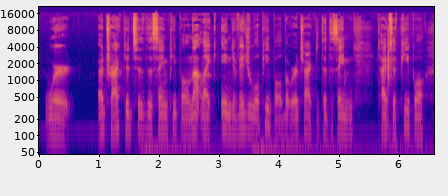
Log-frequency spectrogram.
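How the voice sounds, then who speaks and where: A man's medium-pitched voice with fairly even intonation, on a very clean recording with a silent background. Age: 20s. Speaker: podcast guest. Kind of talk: casual chat. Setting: small apartment home studio. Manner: halting, many fillers.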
